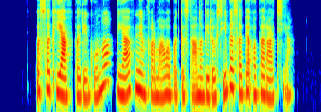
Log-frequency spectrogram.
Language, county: Lithuanian, Alytus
